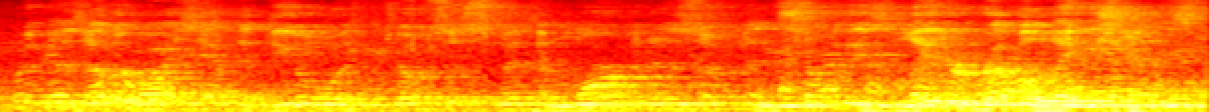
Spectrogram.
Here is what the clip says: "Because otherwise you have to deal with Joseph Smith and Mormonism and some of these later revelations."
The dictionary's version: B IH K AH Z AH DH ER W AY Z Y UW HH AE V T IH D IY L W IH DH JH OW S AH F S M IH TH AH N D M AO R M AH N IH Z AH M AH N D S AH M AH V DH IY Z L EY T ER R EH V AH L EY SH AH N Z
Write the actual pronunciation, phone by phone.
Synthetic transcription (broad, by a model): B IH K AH Z AH DH ER W AY Z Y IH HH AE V T IH D IY L W IH DH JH OW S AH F S M IH TH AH N M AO R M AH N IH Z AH M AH N S AH M AH V DH IY Z L EY T ER R EH V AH L EY SH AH N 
